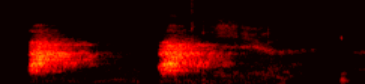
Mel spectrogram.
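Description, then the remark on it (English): A dog barks twice, two loud, drawn-out barks with a short pause between them, followed by a faint brief sound at the end. “dog agrees with me there, I think.”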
